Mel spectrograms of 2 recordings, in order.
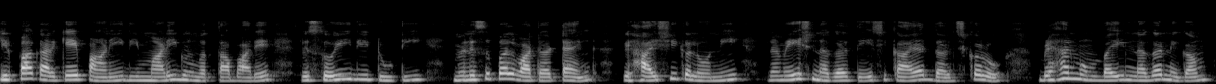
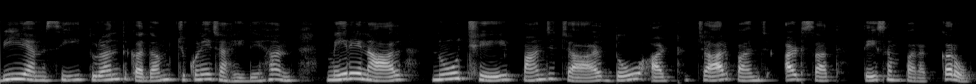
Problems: constant background noise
